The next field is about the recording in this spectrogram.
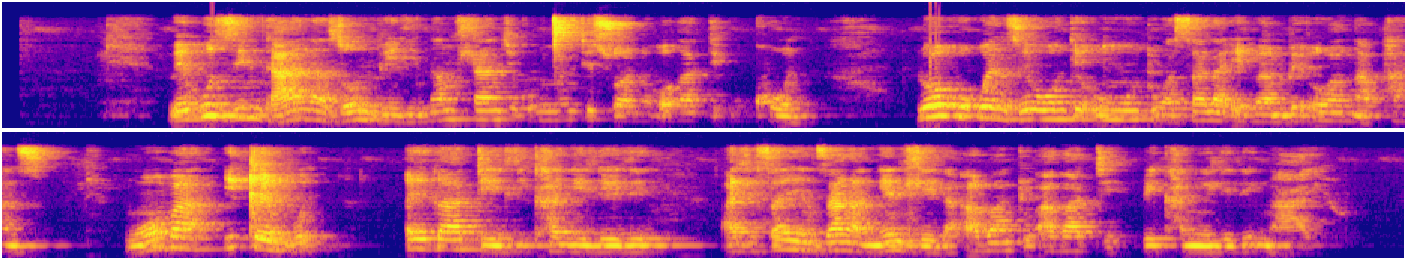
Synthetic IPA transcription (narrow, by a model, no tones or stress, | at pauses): βeɣuzindʱalazombʱilinam̩ɬand͡ʒʱɛɣom̩ŋ͡ǀintʼiswanɔɔɣad̥ʱɛɣukʰɔːna | lokʰuɣwɛnd͡zʱɛwɔŋkʼɛʔumuntʼuwasalaʔɛβambʱɛʔɔwaŋapʰaːnt͡sʼi̥ | ŋɔβaiǃembʱu | ɛɣad̥ʱɛlikʰaŋɛlɛlɛa̰lisajɛnd͡zʱaŋaŋɛnd͡ɮʱɛla̰ʔa̰βantʼuʔa̰ɣad̥ʱɛβɛkʰaŋɛlɛlɛŋaːjɔ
